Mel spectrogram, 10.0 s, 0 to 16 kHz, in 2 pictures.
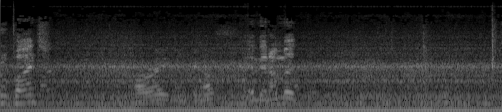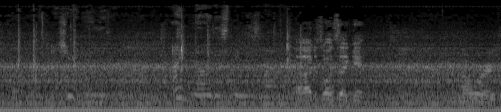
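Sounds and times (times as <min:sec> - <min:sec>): car engine idling: 0:00.0 - 0:10.0.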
